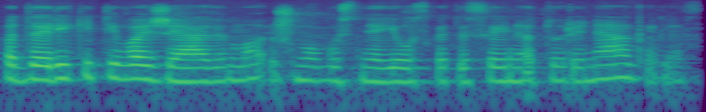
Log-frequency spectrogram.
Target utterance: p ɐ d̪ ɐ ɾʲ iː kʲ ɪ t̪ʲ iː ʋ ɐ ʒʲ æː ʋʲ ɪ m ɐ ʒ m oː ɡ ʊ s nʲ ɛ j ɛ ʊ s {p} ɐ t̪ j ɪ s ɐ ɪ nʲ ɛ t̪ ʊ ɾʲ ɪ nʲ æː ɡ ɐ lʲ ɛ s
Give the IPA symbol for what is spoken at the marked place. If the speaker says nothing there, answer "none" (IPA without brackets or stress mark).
k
